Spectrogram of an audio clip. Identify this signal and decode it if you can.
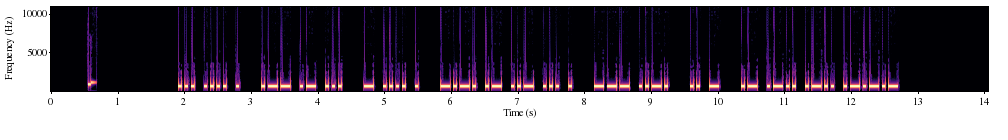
Morse code, heard as a keyed tone, about 25 wpm, 700 Hz. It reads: SHE WAS THE CAUSE OF IT ALL.
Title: Sentences from Top 200 Words 25wpm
